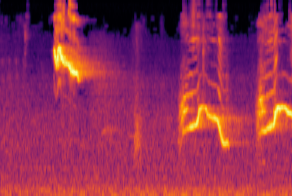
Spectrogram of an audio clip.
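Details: White-browed laughingthrush, a kept bird, in "bắt cô trói cột" song style. A thin high slurred note is followed by two louder whistled phrases that rise, then drop.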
